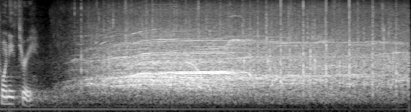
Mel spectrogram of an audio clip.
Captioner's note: audience claps and cheers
